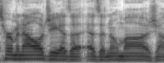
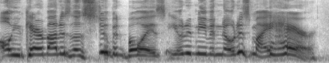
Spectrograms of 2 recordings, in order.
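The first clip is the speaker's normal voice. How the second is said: put-on very high, whiny, angry teenage girl voice. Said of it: "she's like".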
